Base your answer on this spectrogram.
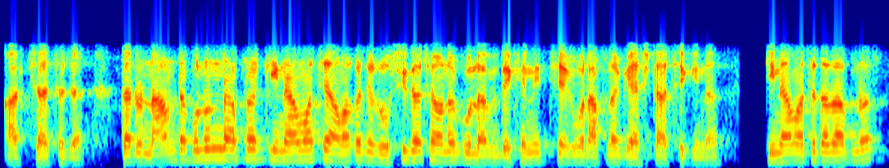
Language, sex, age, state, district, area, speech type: Bengali, male, 30-45, West Bengal, Purulia, urban, conversation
